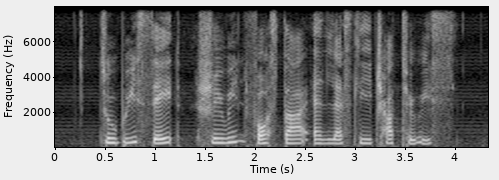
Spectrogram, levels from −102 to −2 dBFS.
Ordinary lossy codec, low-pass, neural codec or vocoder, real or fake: none; none; none; real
